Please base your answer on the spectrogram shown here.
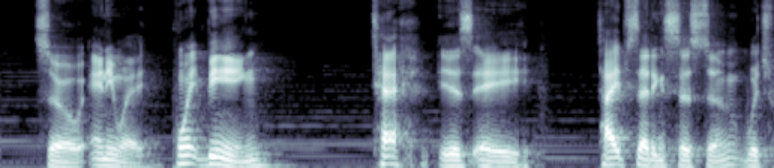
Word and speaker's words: TeX: And it actually is supposed to be pronounced like Greek letters, I think. And the X is actually a he, which is like a sound, like tech. But you can just call it tech.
